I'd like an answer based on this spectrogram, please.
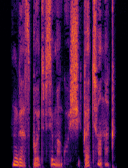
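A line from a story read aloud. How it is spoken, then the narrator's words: Muttered. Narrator (Russian): пробормотал Кости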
